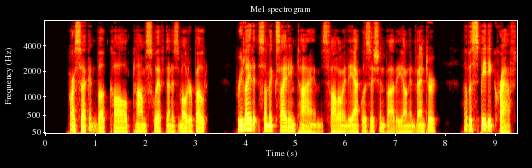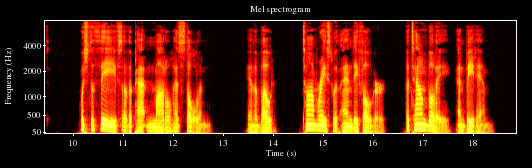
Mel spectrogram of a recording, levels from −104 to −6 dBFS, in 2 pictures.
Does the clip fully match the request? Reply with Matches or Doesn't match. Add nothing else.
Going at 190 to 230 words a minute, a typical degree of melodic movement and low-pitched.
Doesn't match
